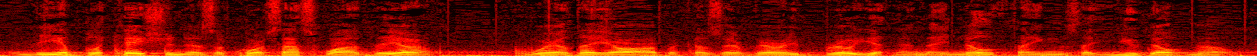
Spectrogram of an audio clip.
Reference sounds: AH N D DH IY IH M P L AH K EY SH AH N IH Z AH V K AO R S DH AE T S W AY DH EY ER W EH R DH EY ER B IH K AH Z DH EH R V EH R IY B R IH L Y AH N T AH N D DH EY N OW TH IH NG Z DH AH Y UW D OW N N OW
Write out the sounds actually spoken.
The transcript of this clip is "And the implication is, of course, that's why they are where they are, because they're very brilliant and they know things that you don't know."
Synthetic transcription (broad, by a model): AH N DH IY IH M P L AH K EY SH AH N IH Z AH V K AO R S DH AE T S W AY DH EY ER W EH R DH EY ER B IH K AH Z DH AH R V EH R IY B R IH L Y AH N T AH N DH EY N OW TH IH NG Z DH AH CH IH D OW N N OW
